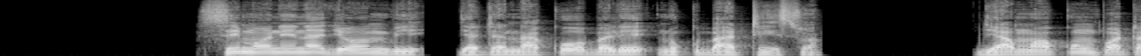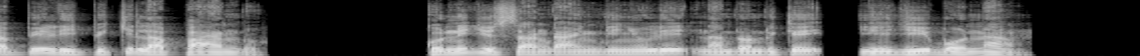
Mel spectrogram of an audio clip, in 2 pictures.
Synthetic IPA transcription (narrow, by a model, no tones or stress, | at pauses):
simɔninaɟɔmbiɟat̬ɛndakuhɔbalɛnukubatiswa̰ | ɟamwakum̩pwatapilipikilapandṵ | kuniɟusaŋɡaŋɡiɲulinandɔndukɛ | jɛɟibɔna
